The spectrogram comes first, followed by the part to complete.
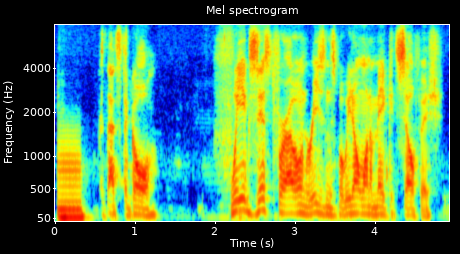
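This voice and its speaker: A man's voice: fairly low pitch, lively intonation, normal speed, low-quality recording. A man in his twenties from the American South, a guest musician in a rambling, swear-heavy casual podcast chat. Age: 20s.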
